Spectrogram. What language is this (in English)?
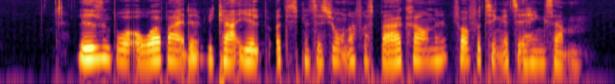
Danish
